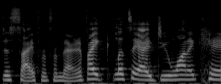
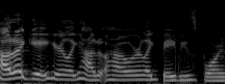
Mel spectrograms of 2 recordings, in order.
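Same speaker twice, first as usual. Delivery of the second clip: ordinary talk, nothing marked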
